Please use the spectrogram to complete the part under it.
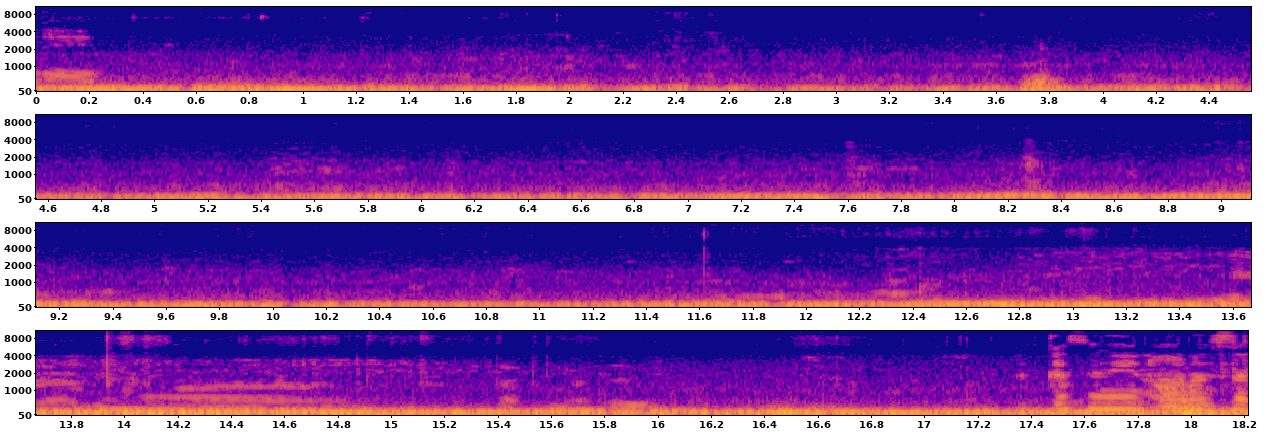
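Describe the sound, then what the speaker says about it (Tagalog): Heavy bumper-to-bumper road traffic with large trucks, a steady low engine rumble filling the scene throughout and growing somewhat louder toward the end, with people talking over it. "Heavy traffic."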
